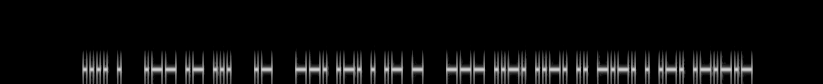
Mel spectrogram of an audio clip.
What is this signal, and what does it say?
Morse code, heard as a keyed tone, about 34 wpm, 700 Hz. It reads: HE WAS A GREAT OFFICER.
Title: Sentences from Top 1200 Words 35wpm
